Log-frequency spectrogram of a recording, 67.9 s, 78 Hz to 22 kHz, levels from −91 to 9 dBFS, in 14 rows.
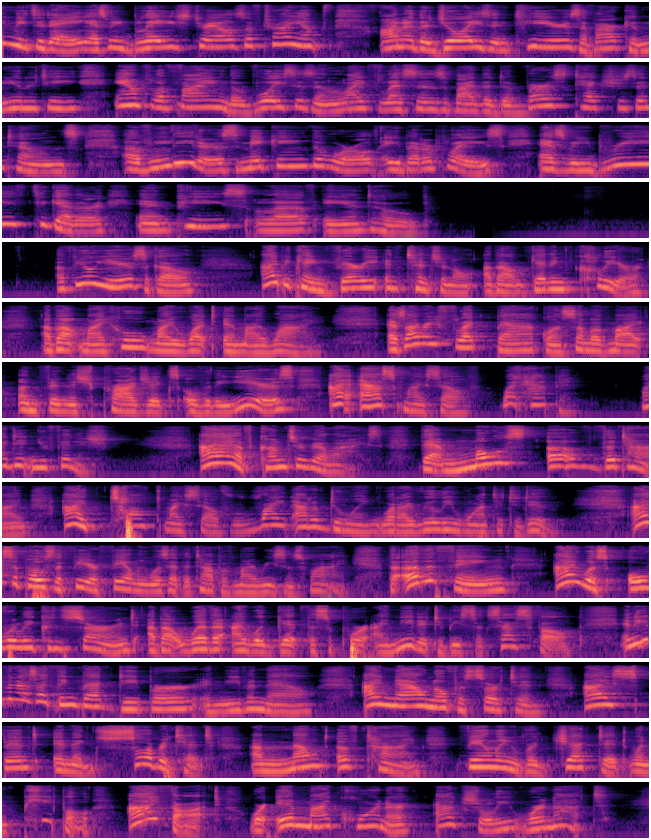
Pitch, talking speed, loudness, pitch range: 190 Hz, 155 wpm, -26 LUFS, 155-245 Hz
